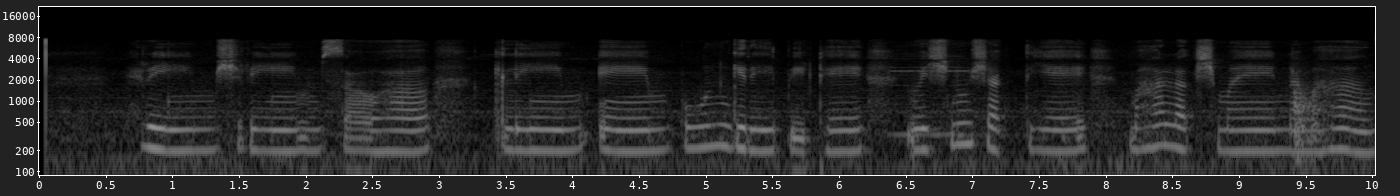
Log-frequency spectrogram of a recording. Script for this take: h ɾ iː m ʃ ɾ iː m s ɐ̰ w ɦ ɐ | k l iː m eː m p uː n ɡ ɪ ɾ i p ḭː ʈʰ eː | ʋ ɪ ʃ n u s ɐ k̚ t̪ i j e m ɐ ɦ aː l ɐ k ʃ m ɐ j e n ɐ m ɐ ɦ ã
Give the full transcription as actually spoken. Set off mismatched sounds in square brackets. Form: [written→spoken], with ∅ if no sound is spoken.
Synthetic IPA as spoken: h ɾ iː m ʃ ɾ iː m s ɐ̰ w ɦ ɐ | k l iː m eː m p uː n ɡ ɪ ɾ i p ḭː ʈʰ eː | ʋ ɪ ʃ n u [s→ʃ] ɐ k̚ t̪ i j e m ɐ ɦ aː l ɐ k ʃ m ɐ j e n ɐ m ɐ ɦ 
